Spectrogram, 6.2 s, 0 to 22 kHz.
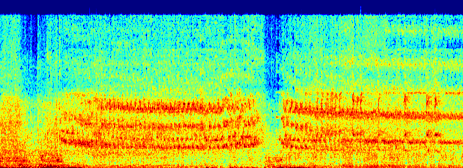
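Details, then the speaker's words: R32 Nissan Skyline with replacement used RB20 after original threw a con rod, first run after swap, vacuum lines possibly disconnected: loud high-pitched squeal over running engine, dipping and returning; all accessory belts loose and slipping. "It runs! Don't mind all the squealing though, that's because every single belt's loose, but hell yeah."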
